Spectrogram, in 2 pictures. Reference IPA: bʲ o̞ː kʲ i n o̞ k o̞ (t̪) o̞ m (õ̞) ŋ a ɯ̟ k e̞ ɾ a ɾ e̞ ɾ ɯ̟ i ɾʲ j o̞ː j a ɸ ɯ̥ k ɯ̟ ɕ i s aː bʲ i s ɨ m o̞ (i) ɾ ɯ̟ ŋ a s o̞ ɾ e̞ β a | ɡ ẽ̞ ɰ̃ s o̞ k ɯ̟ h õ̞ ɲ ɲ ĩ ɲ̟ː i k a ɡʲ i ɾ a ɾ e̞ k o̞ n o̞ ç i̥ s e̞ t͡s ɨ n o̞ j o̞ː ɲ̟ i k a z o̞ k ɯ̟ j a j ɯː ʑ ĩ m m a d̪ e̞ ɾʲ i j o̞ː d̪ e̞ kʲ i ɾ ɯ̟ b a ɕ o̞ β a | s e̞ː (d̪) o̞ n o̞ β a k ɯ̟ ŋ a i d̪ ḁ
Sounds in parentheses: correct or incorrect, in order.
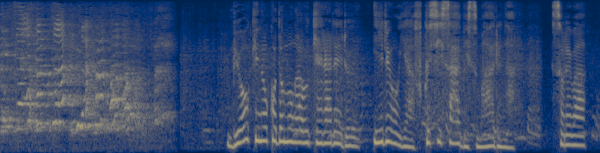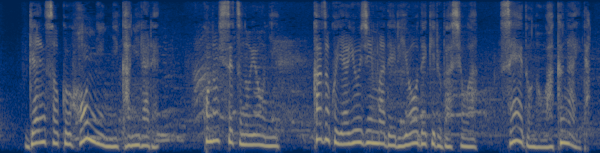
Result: incorrect: d̪, incorrect: o̞, incorrect: a, correct

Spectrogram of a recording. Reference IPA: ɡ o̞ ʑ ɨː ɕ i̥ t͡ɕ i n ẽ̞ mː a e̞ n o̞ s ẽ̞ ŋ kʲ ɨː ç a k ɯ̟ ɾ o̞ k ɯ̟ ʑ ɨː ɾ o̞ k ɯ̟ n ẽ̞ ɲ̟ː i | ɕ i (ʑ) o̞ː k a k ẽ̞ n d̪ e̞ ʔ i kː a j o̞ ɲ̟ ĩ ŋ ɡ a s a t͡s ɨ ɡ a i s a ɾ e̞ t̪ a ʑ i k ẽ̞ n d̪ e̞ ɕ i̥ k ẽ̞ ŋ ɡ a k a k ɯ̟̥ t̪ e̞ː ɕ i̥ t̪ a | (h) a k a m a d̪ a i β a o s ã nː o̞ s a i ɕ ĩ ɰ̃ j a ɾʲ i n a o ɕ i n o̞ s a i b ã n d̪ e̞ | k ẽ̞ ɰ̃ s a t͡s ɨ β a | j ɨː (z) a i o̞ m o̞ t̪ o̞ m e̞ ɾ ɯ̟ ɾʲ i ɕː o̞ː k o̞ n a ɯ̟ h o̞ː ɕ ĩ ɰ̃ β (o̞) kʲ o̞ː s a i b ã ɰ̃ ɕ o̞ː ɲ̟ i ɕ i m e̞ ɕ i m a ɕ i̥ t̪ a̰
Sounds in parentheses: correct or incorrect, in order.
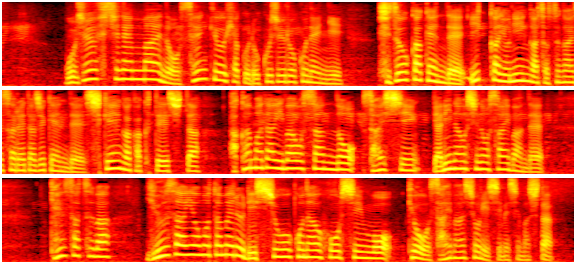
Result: incorrect: z, correct, correct, correct

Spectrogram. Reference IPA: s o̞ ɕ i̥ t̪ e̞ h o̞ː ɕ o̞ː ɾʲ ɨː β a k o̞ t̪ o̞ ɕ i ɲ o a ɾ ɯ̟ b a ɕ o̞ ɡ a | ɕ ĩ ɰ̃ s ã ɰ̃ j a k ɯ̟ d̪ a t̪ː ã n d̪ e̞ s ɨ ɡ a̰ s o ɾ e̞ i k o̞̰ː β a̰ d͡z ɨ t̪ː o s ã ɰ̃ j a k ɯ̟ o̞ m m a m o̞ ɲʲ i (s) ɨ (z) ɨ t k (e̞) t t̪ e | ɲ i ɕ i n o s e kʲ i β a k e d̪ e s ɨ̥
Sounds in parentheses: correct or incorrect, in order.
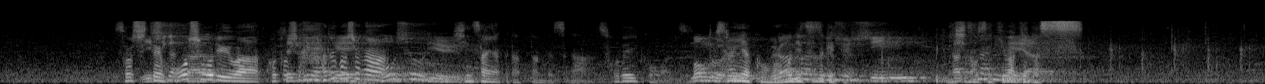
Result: incorrect: t͡s, correct, correct

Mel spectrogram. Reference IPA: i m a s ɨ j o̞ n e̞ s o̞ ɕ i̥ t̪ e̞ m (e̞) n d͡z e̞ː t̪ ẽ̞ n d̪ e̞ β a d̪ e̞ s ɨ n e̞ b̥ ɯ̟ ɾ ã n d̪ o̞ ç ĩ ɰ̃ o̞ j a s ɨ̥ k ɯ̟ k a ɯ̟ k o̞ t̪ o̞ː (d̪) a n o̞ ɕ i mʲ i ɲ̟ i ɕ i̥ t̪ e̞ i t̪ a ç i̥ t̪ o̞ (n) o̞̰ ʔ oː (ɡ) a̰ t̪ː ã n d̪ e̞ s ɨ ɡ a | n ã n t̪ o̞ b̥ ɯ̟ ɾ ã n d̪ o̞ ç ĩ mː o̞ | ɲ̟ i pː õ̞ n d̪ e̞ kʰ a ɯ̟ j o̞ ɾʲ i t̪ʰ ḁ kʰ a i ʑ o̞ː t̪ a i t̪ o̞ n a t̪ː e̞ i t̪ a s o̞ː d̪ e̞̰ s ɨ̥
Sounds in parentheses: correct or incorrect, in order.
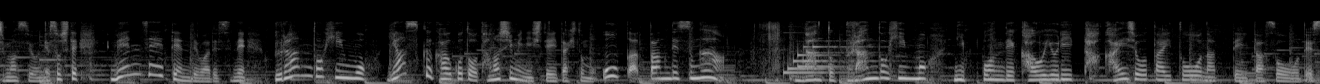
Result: incorrect: ẽ̞, incorrect: t̪, incorrect: m, incorrect: k

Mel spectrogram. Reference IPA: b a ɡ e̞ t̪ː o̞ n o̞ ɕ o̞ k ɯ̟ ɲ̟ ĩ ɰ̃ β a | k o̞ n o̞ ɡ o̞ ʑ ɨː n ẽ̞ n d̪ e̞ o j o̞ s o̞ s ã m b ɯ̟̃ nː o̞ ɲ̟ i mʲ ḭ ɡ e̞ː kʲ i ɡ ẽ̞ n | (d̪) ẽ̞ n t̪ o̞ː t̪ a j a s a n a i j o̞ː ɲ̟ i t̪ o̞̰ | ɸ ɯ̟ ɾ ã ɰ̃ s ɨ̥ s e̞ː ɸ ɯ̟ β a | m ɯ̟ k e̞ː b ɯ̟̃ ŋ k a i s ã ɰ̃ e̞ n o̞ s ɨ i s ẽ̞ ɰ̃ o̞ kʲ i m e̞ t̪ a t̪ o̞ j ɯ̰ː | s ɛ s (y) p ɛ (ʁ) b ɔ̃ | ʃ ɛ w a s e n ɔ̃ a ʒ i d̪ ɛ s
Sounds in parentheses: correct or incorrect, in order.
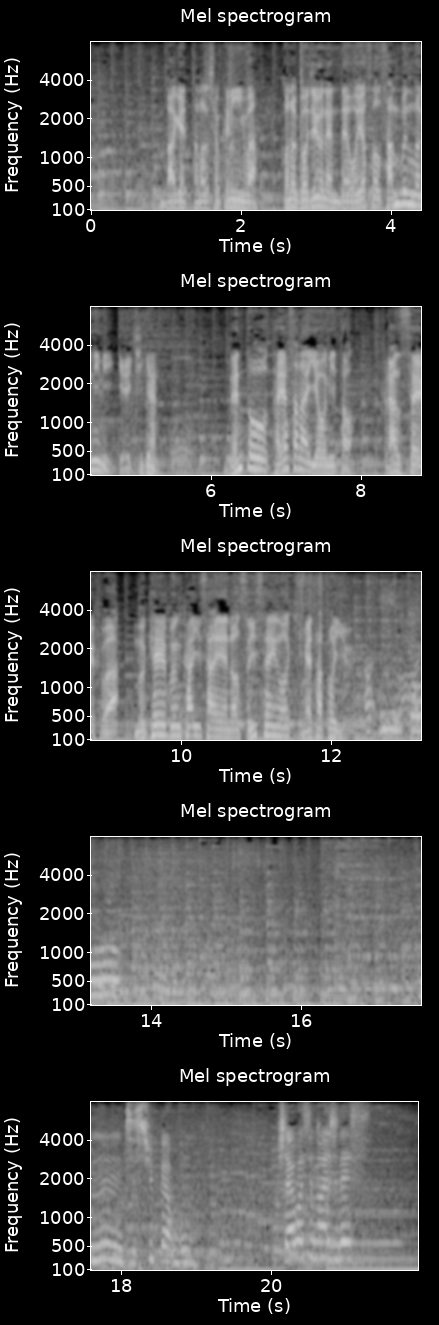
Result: correct, correct, correct

